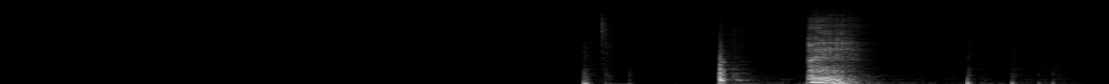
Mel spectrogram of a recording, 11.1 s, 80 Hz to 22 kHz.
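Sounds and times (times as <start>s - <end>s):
man's loud vocal exhale: 8.1s - 8.8s.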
